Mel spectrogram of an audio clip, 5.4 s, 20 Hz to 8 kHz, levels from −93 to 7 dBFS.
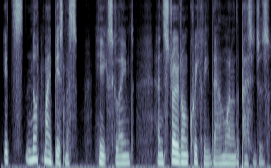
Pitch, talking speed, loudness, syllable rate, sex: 130 Hz, 165 wpm, -19 LUFS, 5.3 syllables/s, male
